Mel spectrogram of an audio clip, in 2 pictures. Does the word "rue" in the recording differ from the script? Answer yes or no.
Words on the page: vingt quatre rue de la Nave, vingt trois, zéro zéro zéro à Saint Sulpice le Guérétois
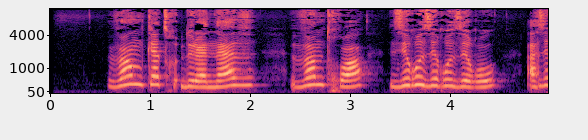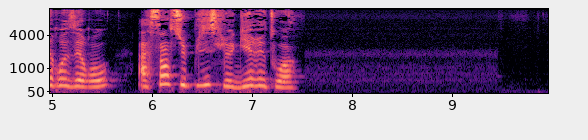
yes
